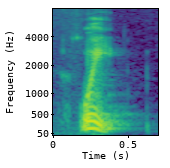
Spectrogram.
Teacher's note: I don't release the T. It's a stop T. I stop the air. I stop the air with my tongue in the T position.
